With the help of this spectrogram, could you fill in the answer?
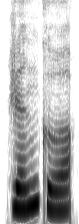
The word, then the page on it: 人格: rén gé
